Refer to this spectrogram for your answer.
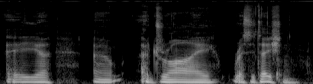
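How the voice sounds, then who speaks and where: A man with a British accent, fairly low in pitch with ordinary variation, at a very slow pace. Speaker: magazine editor. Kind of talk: debate discussion. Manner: formal, hesitant with fillers.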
